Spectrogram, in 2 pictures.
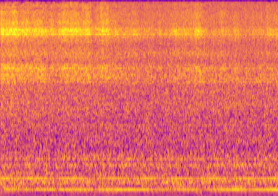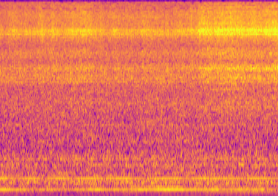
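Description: A steady low electrical hum with a fainter higher tone above it, over a constant background hiss.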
